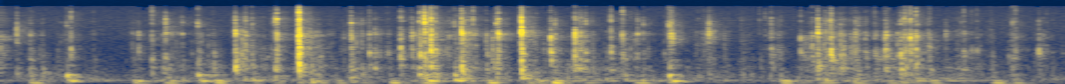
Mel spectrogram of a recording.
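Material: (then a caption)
Plastic. Both hands type steadily with their fingertips on a black plastic full-size computer keyboard resting on a desk, tapping the plastic keys. A quick, uneven stream of short, bright clicks and clacks is heard, each tap crisp and dry with almost no ring.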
